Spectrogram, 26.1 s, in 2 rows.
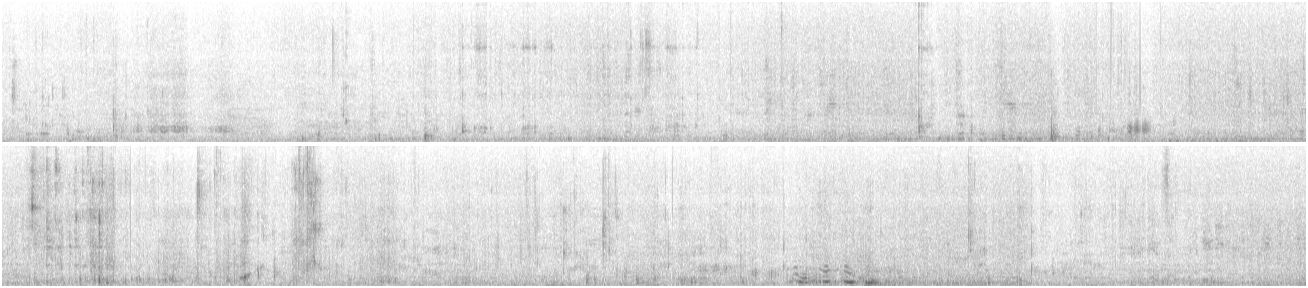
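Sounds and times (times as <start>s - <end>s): person chewing food: 10.8s - 21.0s.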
